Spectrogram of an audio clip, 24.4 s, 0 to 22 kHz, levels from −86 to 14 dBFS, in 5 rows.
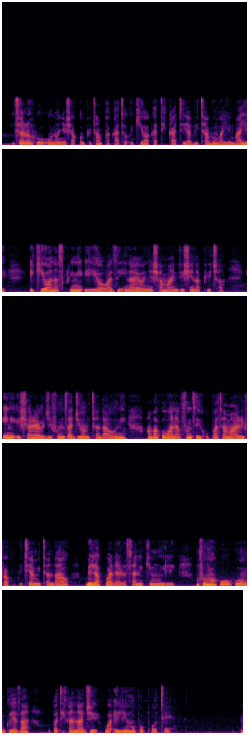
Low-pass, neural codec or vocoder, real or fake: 7.2 kHz; codec, 16 kHz, 4 kbps, X-Codec, WavLM features, trained on Multilingual LibriSpeech; fake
